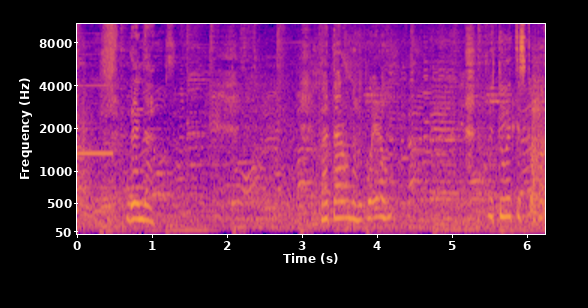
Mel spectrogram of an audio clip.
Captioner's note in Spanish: Entre sollozos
